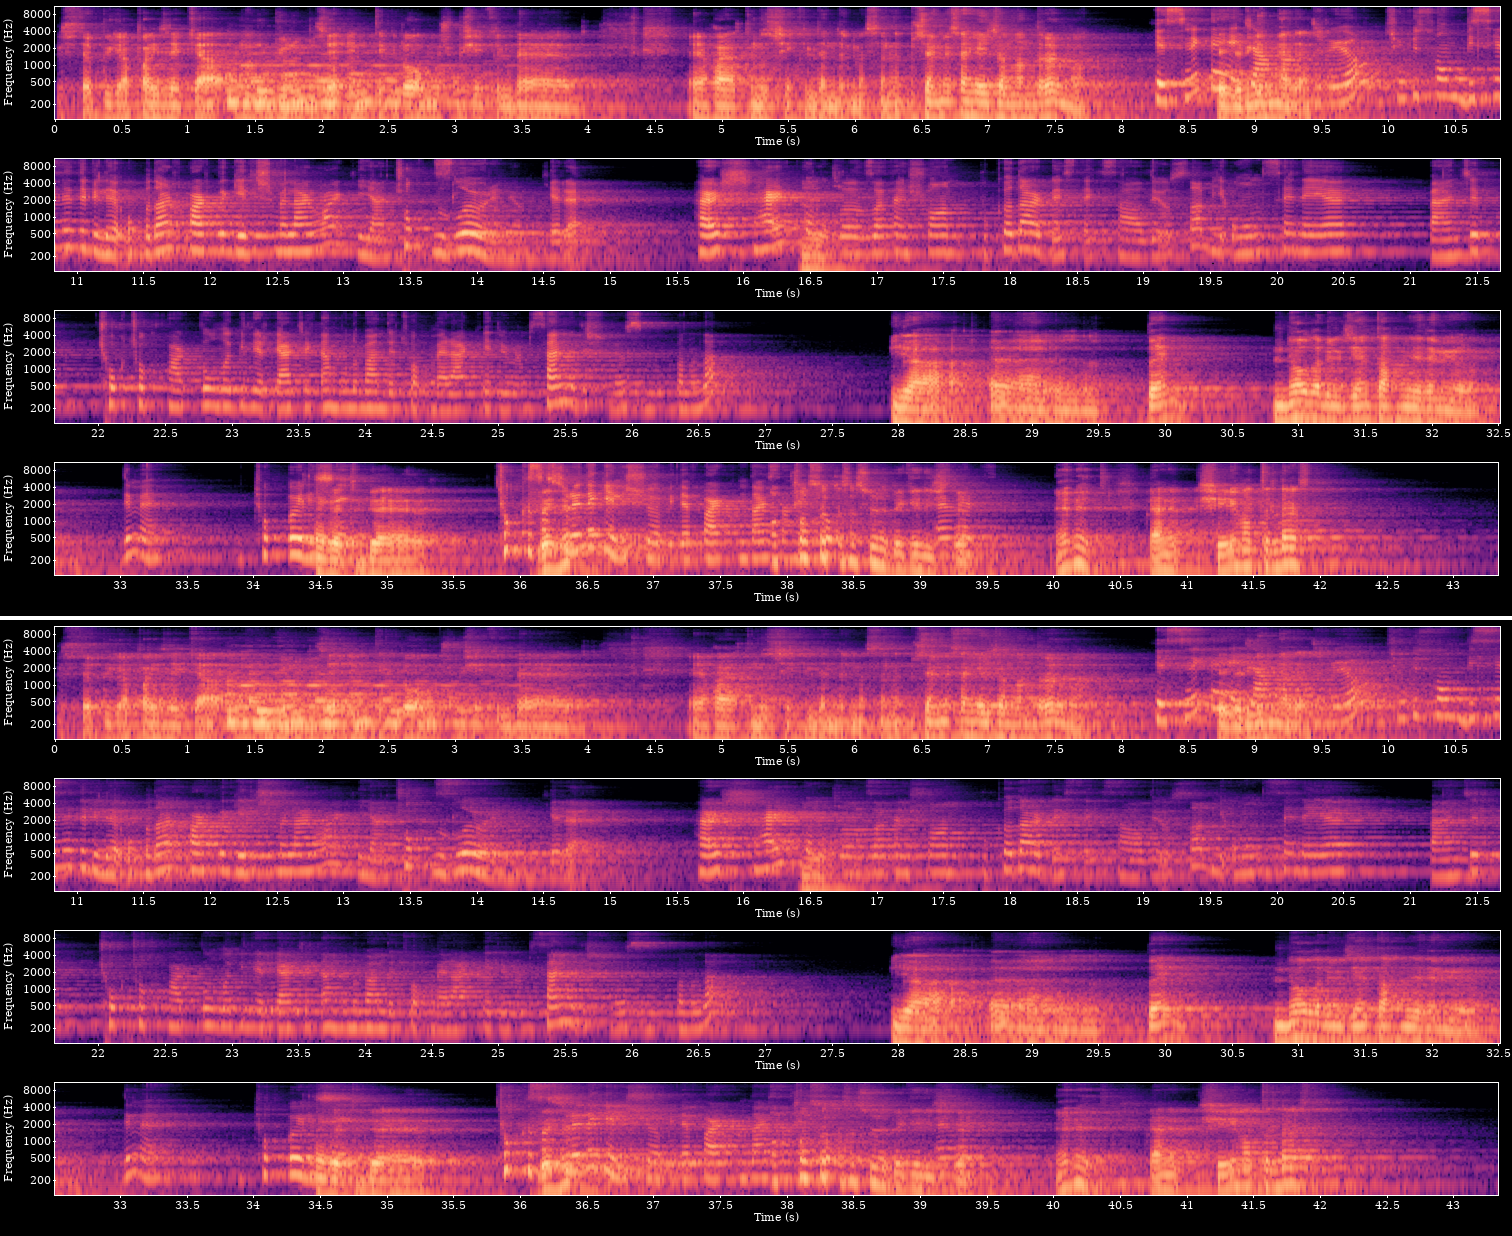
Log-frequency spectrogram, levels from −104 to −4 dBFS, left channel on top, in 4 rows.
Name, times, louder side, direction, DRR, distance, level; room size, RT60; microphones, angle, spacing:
voice 1, 0.0-7.7 8.7-9.4 16.4-16.6 27.9-29.5 29.9-30.2 30.8-32.3 34.5-35.3 36.1-36.4 38.0-39.4 40.0-41.9, left 3 dB, 50° left, 5 dB, 0.6 m, -23 dB
sound 1, 1.3-4.1, right 1 dB, 20° right, 0.5 m, -25 dB
voice 2, 7.3-7.6 8.2-14.8 15.6-17.6 17.9-20.5 21.1-21.5 22.0-26.6 33.0-33.3 34.0-34.7 35.8-38.2 39.1-39.4, left 3 dB, 80° left, 5 dB, 1.2 m, -28 dB
18.5 x 12.5 x 5.3 m, 2.5 s
head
